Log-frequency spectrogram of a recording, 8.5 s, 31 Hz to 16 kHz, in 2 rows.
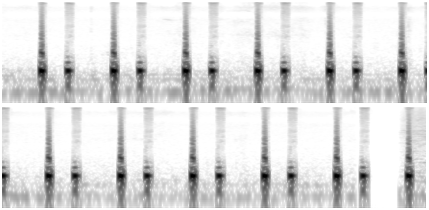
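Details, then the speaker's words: Clear, regular lub-dub heart sounds at about 83 beats a minute, no added sounds, auscultated at the tricuspid area (fourth–fifth left intercostal space, parasternal line): normal heart sounds. "Continuamos con el foco tricuspidio. Se localiza entre el cuarto y quinto espacio intercostal, en la línea paraesternal izquierda. Procederemos a escucharlo."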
